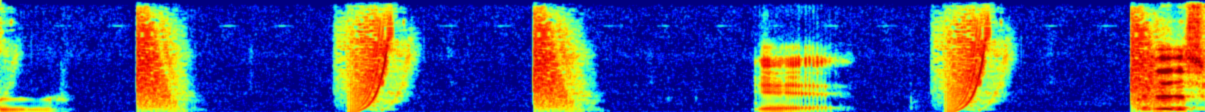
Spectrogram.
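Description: Short chiptune hit sounds from a retro video game blip in quick succession.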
